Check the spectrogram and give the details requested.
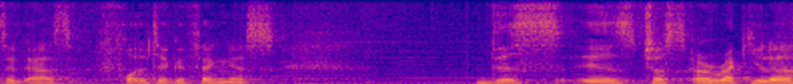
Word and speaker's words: Foltergefängnis: You pronounce it as Foltergefängnis.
